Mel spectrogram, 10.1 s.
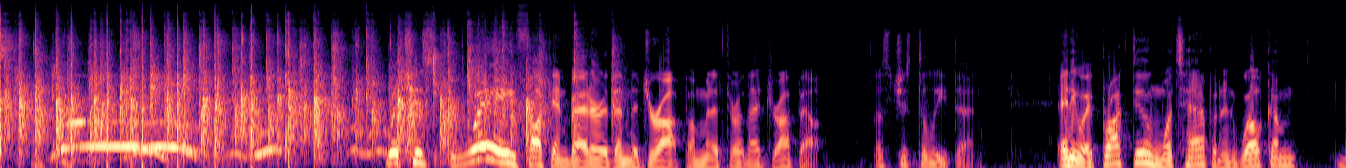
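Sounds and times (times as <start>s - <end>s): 
live audience applause: 0.0s - 4.8s
speech: 2.9s - 10.0s.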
